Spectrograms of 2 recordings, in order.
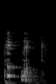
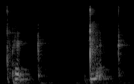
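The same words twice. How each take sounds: First: Said in the usual way. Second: "Picnic" split softly as pic, pause, nic; "Picnic" very soft, syllable by syllable; clapped-out syllables. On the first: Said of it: "Clap the word picnic". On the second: Shown as a demonstration. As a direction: break "Picnic" into two hushed beats. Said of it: "we're gonna clap them out".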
